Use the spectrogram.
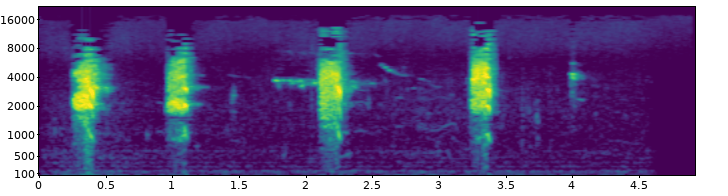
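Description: Four harsh, rasping scape alarm calls from a common snipe, each short and strident, spaced roughly a second apart against a quiet background with no talking.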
